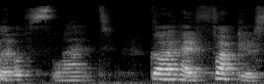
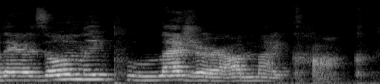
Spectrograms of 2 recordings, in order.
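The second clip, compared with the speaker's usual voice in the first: ordinary talk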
